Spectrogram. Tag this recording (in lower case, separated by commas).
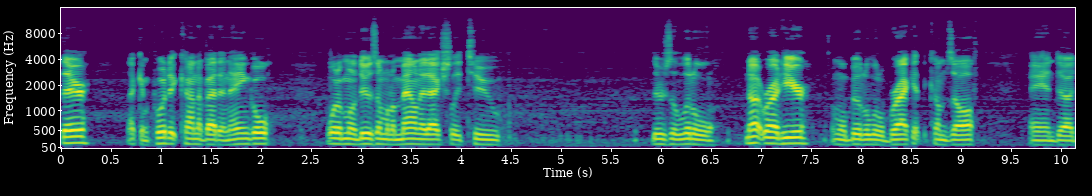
speech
